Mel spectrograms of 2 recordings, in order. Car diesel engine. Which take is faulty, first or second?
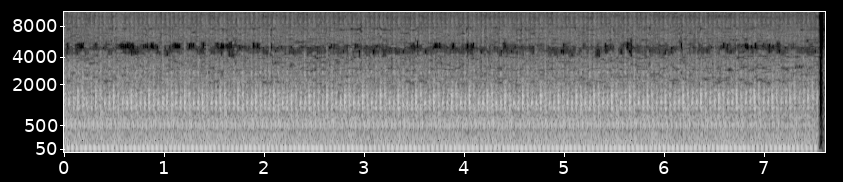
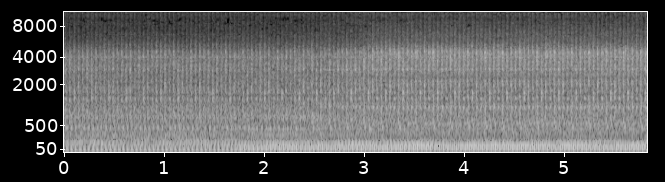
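first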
